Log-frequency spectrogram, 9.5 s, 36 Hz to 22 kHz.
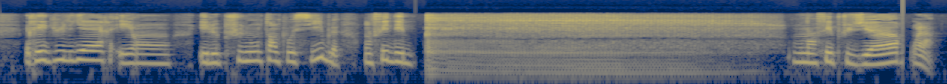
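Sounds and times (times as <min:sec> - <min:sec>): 
speech: 0:00.2 - 0:04.5, 0:07.9 - 0:09.4
lip trill vocal exercise: 0:04.2 - 0:07.9.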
